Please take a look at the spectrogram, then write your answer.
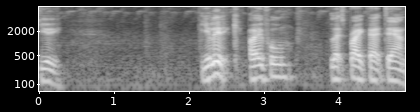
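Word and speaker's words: oolitic: opal this is ulitic It's o-o but it's pronounced you eulytic opal let's break that down take the opal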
